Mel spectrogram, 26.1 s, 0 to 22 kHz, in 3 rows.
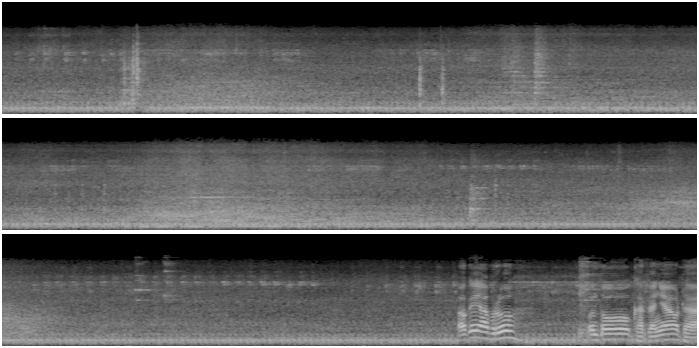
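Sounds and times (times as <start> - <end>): motor traffic hum: 0.0 - 26.0.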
